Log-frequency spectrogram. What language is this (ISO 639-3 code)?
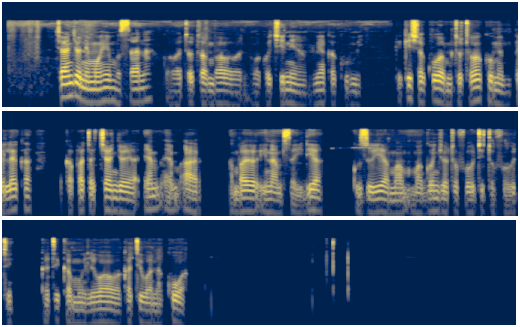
swa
